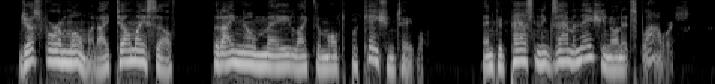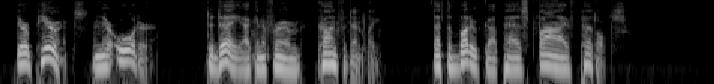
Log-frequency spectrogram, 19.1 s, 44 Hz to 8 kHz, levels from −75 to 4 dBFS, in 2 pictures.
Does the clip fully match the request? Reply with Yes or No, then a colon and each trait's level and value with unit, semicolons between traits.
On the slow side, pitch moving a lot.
Yes: slow, 125 wpm; wide, 5.7 semitones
